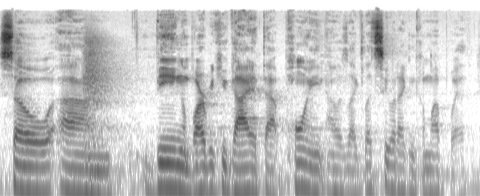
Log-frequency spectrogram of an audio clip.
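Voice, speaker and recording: Audible room echo surrounds a man with a fairly low pitch. He speaks at a moderate pace with fairly even intonation. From California, US. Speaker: spice rub maker. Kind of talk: casual interview.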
